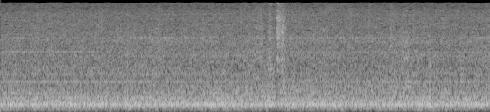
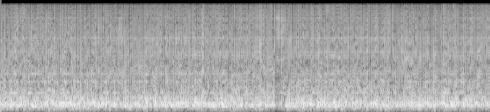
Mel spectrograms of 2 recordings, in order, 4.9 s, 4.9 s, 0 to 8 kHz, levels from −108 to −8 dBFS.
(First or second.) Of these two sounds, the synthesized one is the second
